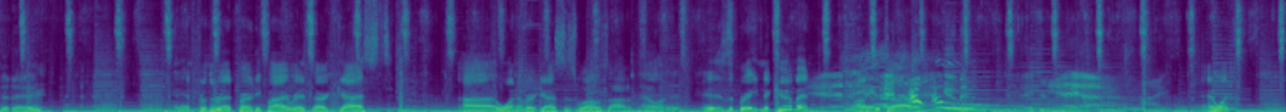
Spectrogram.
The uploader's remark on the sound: The Dutch Hall turns into a Dutch oven in this hot addition of Live From the Dutch Hall.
